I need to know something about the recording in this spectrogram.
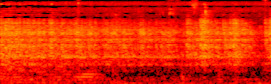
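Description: Plastic game-board spinner whirring faintly after being flicked, stopping near the end.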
